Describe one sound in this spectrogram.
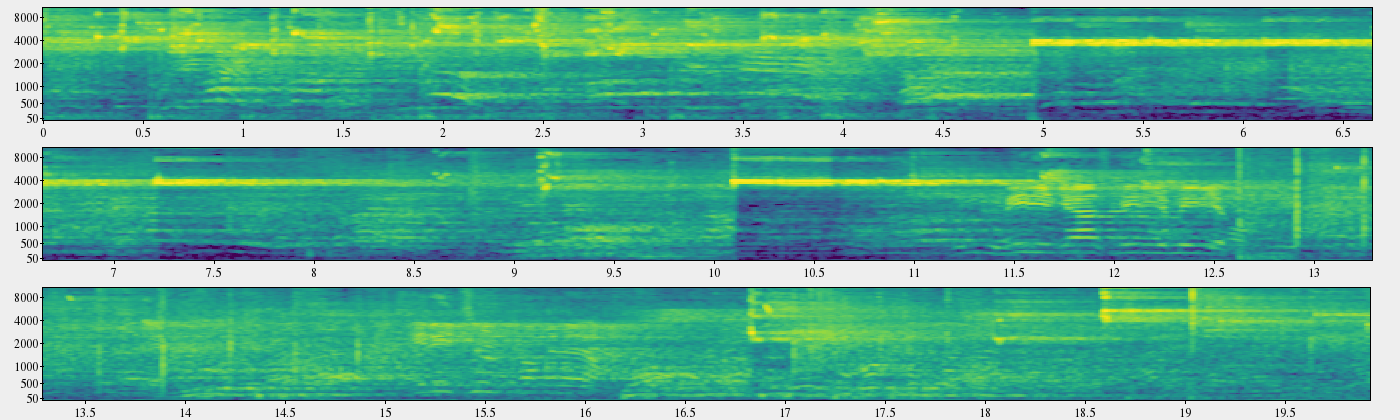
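Men's voices call out across an echoing gym.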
